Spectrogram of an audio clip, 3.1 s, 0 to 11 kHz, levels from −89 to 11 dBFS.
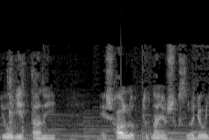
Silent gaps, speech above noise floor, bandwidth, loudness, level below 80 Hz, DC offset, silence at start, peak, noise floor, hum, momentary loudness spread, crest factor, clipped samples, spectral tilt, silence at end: none; 22 dB; 7.8 kHz; -21 LUFS; -46 dBFS; under 0.1%; 0 s; 0 dBFS; -42 dBFS; none; 15 LU; 22 dB; under 0.1%; -6.5 dB/octave; 0 s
